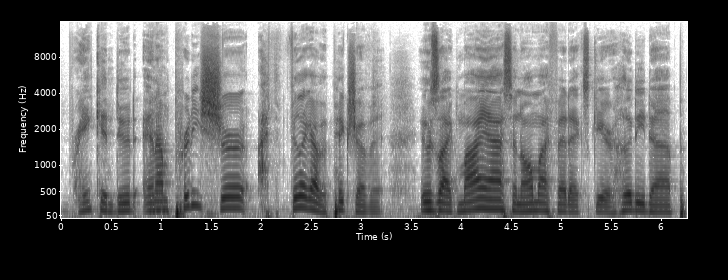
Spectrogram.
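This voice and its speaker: Speaking in a normal speaking voice, a man talks at a fairly quick pace with a fairly high pitch and lively intonation. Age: 20s. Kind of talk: casual chat. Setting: remote call.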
